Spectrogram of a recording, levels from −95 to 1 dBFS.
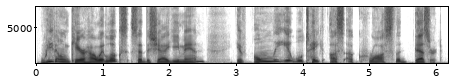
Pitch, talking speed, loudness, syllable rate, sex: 155 Hz, 185 wpm, -16 LUFS, 4.3 syllables/s, male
